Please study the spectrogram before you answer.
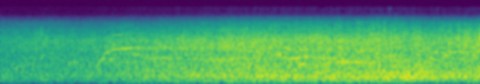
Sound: shrieking Continues

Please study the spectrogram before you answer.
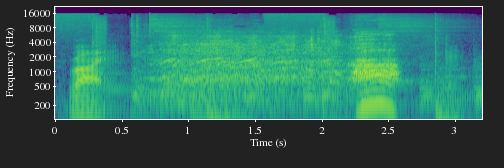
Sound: laughter

